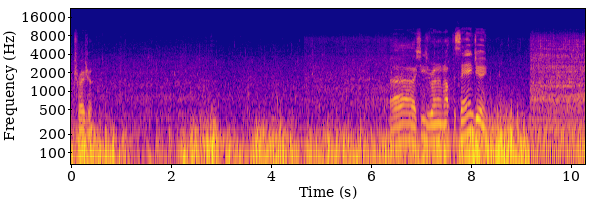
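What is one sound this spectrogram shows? Wind buffets and water rushes past a moving boat.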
